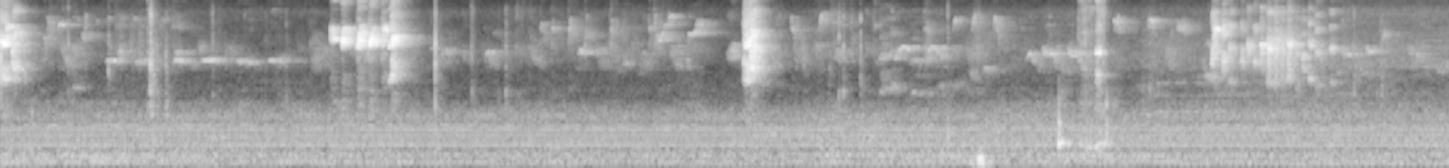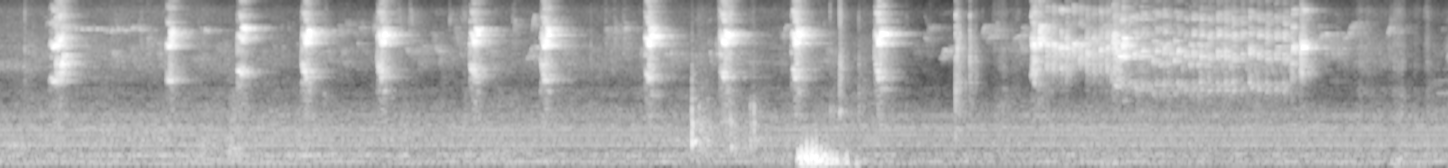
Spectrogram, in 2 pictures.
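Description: Small birds chirping in short, high chirps, scattered at first and then in a regular run of about one and a half chirps a second. A dull knock comes late on, and paper tissue rustles near the end.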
